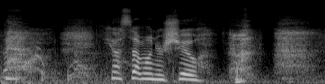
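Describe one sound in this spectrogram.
A teenage girl speaks in a teasing voice nearby.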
